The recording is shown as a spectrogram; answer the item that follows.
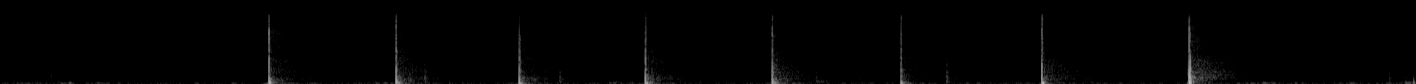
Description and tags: Me hitting a kicking bag with a bamboo rod.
